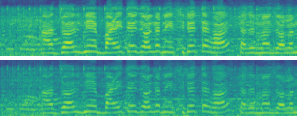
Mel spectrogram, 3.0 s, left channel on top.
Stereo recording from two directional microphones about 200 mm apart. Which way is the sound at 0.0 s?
60° right (ahead or behind).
